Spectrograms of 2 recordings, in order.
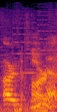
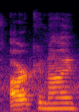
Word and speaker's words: Arcanine: Yeah, it's Arcanine, but they say it like the way that me and my little sister said it for so many years is Artina.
